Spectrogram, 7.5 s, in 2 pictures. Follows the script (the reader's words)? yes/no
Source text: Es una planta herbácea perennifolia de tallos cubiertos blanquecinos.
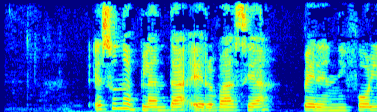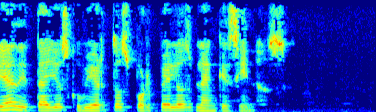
no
